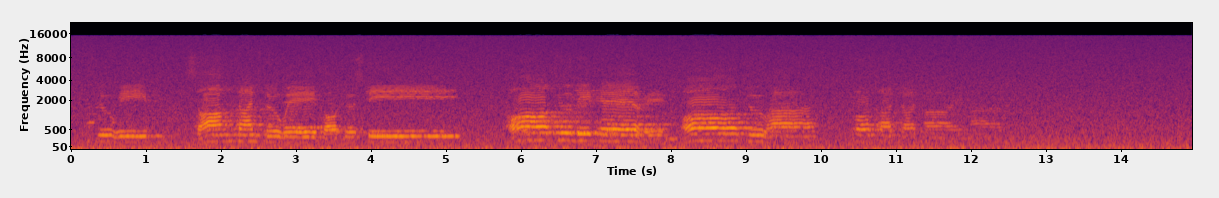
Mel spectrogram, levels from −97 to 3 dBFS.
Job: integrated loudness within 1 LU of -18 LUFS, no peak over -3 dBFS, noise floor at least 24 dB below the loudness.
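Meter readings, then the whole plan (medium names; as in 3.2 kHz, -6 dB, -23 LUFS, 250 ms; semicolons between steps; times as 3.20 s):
noise floor -38 dBFS; noise floor target -52 dBFS; loudness -27.5 LUFS; peak level -10.5 dBFS; loudness target -18.0 LUFS
-> noise print and reduce 14 dB; trim +9.5 dB; peak limiter -3 dBFS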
